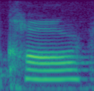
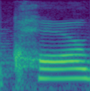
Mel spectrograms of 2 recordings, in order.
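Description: First: "car" with the R dropped and vowel elongated; transatlantic vowel. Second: Said in the usual way. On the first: Shown as a demonstration. Linguist demonstrating the old Hollywood accent, "car" without its R. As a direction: say "car" as "cah", long open vowel, no final R. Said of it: "R's were dropped at the end of words and vowels were elongated".

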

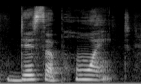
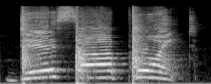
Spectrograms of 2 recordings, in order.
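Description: First: Said in the usual way. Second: "Disappoint" very slow, higher and loud, in three beats; slow, by syllables. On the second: Shown as a demonstration. Teacher clapping syllables with pupils, "Disappoint" slowly chopped apart. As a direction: stretch and punch each syllable of "Disappoint". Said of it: "we're gonna say it slowly".

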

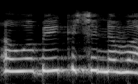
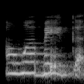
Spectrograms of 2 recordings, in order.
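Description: First: Put-on much higher, slow wailing child's cry. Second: Put-on higher child's whimper for mother; child crying. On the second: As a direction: whine for mom like a small child. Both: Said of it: "ಅಳ್ಬಾರ್ದು".

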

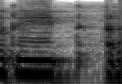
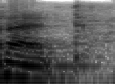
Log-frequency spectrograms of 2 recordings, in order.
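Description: First: Present-tense reed, not red; wrong reading. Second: Red said with a short e, like the colour; red, short vowel, said low and final; correct reading. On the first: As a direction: read said as reed, long ee, the wrong way. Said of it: "اللفظ مالته يختلف، كأنه دا أقول أحمر". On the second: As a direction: past tense red, rhyming with bed. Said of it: "red اللفظ، مو read". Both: Shown as a demonstration.

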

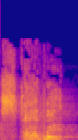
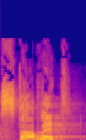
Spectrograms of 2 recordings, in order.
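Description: First: High, a bit louder stop; mock outburst, lighter this time; exasperated plea. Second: High, loud exasperated cry of stop; mock panic, throwing up his hands; freaking out. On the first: Scholar again pleading with the woman to stop, high mock cry. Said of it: "And he says, like". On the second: Scholar begging the Quran-quoting woman to stop, high loud cry. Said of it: "He, he started freaking out".

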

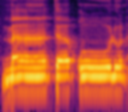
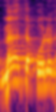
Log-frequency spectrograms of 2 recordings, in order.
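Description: First: ما تقولون slow and even, no punch on ما; relative ma. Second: ما تقولون with ما raised and stressed; mistaken negating ma. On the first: Teacher shows the meaning "that which", even recitation. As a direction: glide from ما into تقولون unstressed. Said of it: "هذه ميم موصولة". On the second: Teacher shows the mistake, stress on ما. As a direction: lean on ما as "not". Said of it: "حتى تجعلها نافية". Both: Shown as a demonstration.

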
